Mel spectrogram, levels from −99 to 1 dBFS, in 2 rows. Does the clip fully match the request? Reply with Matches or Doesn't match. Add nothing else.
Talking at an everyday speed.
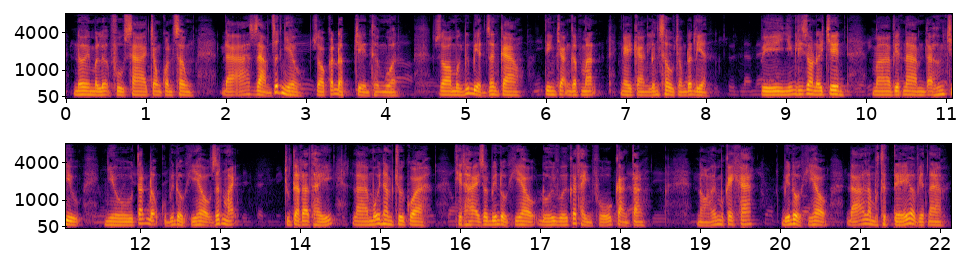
Doesn't match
